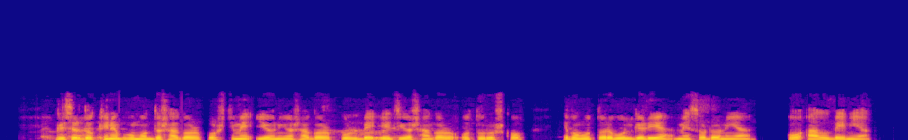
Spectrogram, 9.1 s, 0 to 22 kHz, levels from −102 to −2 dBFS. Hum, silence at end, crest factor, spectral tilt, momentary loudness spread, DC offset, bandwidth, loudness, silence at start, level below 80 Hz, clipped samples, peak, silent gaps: none; 0.4 s; 16 dB; -8.5 dB/octave; 7 LU; under 0.1%; 6.6 kHz; -18 LUFS; 0.45 s; -56 dBFS; under 0.1%; -2 dBFS; 7.64-7.85 s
